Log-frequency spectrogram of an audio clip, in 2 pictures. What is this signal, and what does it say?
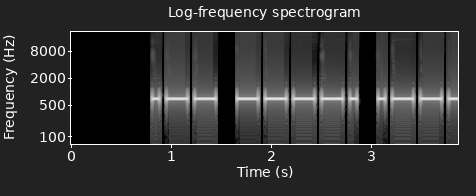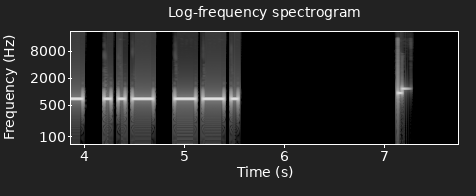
Morse code, heard as a keyed tone, about 17 wpm, 700 Hz. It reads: W9JUG
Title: K1USN SST QSO Practice - 17wpm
